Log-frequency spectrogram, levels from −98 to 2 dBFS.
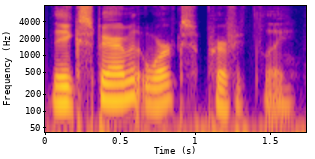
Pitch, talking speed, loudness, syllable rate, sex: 140 Hz, 140 wpm, -17 LUFS, 5.9 syllables/s, male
